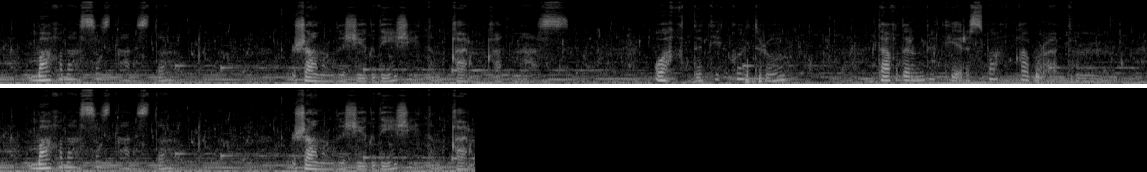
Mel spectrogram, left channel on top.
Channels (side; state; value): right; drops out; at 4.8 s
